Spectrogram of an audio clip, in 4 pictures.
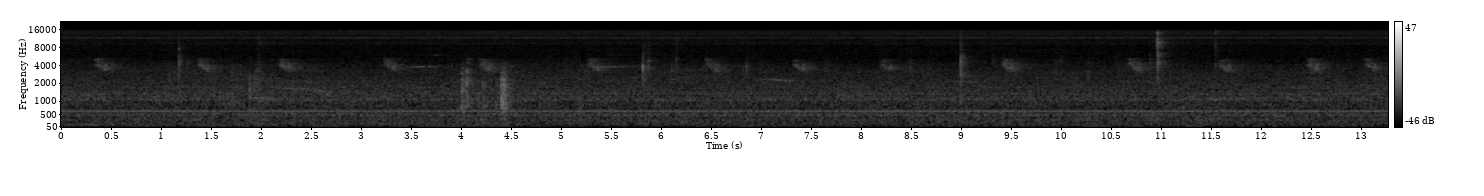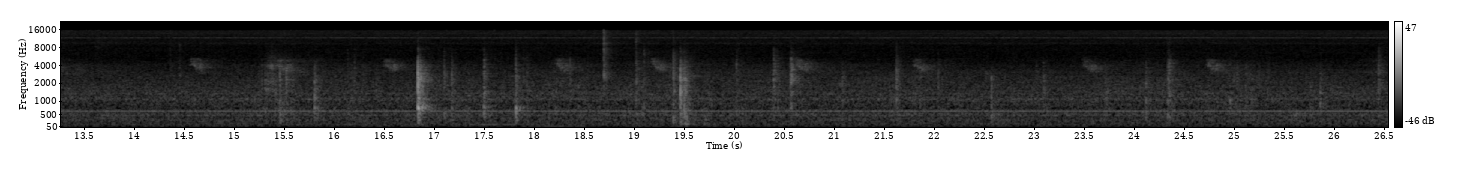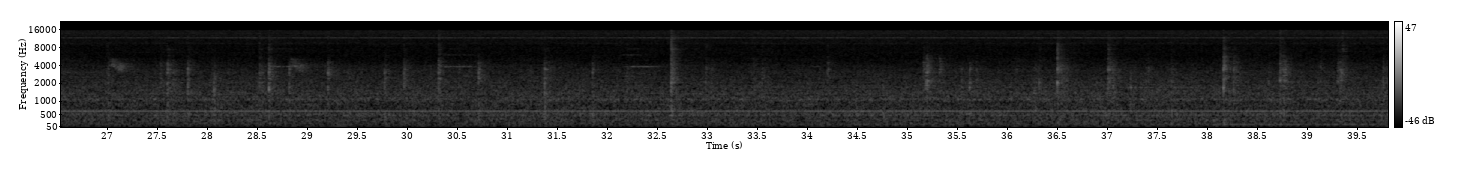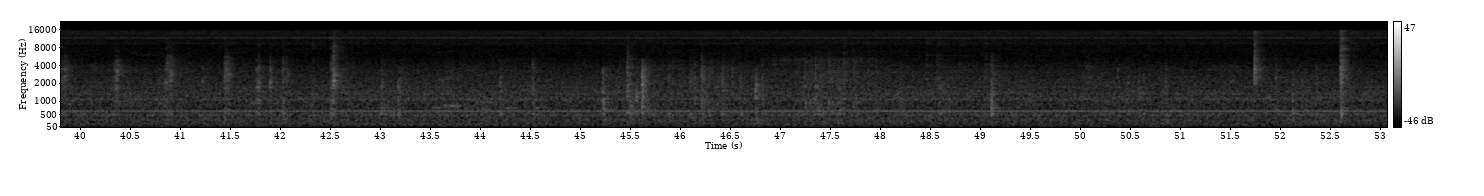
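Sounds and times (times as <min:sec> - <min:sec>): faint steady hum: 0:00.0 - 0:53.0
plastic fan parts clicking and knocking: 0:15.3 - 0:43.5, 0:44.1 - 0:49.4.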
